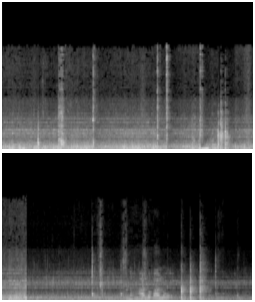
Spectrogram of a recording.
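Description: Wooden spatula stirring chopped spinach and potatoes in a cooking pan, with scraping and scattered knocks against the pan. The stirring grows quieter about halfway through.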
